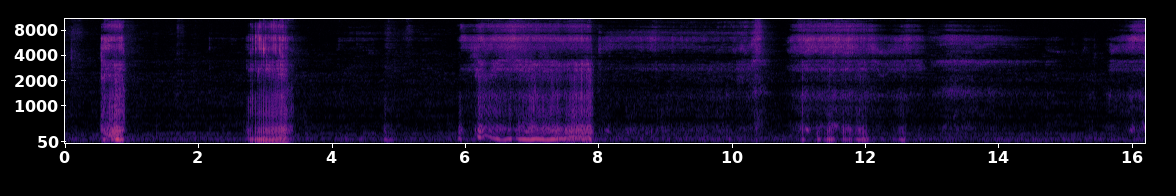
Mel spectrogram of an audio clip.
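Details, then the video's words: Female house dog asleep at nap time, snoring like an old man. Loud, low, rasping snores come in irregular bursts, some brief, one stretching about two seconds, with quieter snuffly breathing between them. "犬のいびき～Dog snoring～"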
